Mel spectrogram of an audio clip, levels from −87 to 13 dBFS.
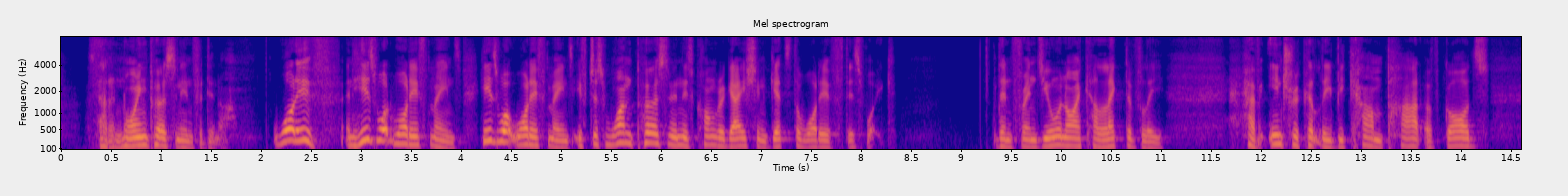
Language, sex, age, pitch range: English, male, 40-59, 130-160 Hz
